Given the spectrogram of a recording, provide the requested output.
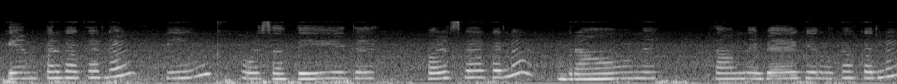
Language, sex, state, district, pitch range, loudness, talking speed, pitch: Hindi, female, Rajasthan, Bikaner, 270-310 Hz, -16 LUFS, 115 wpm, 285 Hz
